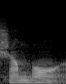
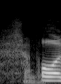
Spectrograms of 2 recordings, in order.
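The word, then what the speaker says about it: Chabon: Übrigens, spricht sich Chambon aus. – Oder Chambon und Chambon, glaube ich. Chambon.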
